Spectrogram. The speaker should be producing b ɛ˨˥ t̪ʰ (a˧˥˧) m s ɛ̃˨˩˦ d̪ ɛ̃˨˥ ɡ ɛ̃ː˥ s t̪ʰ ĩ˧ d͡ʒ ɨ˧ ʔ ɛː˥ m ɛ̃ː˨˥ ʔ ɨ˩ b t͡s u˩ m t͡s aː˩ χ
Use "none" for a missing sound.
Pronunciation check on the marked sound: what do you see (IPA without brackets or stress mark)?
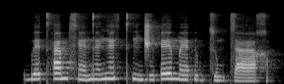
a˧˥˧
